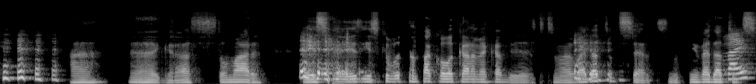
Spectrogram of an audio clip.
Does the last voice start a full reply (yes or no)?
yes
